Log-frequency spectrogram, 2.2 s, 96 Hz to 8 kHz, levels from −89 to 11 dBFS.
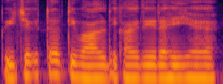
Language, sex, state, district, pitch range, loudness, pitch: Hindi, male, Jharkhand, Garhwa, 135-150 Hz, -17 LUFS, 135 Hz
